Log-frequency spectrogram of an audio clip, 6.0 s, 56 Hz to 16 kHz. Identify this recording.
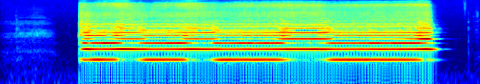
Flute - D4 - bad-richness
Part of the Good-sounds dataset of monophonic instrumental sounds.
instrument::flute
note::D
octave::4
midi note::50
good-sounds-id::3165
Intentionally played as an example of bad-richness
